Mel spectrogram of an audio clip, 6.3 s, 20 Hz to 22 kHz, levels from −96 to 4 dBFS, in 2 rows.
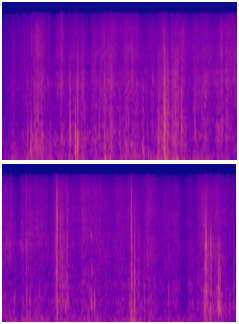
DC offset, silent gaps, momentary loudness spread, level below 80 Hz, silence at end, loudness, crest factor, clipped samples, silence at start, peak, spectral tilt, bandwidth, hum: under 0.1%; none; 9 LU; -62 dBFS; 0 s; -45 LUFS; 34 dB; under 0.1%; 0 s; -14 dBFS; -2 dB/octave; 16.5 kHz; none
